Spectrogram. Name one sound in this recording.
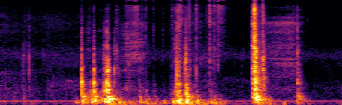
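A charging plug clunks and clicks into a car's socket.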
